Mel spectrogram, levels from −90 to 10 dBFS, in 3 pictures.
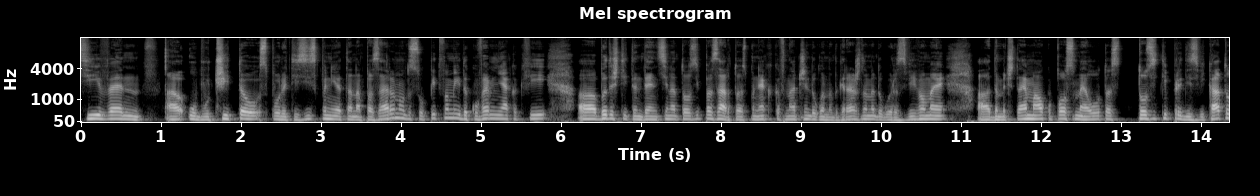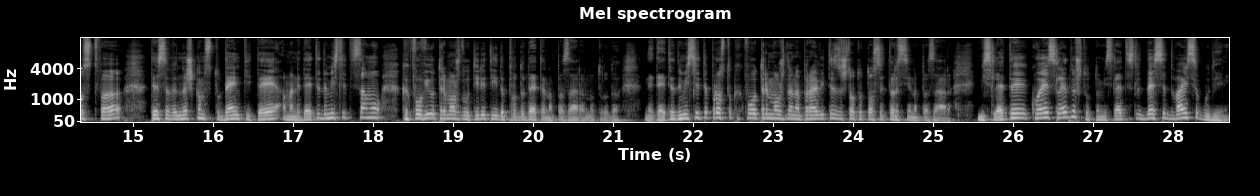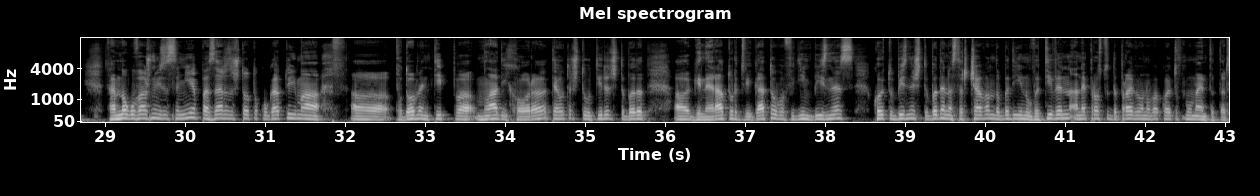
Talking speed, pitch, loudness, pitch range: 185 wpm, 150 Hz, -24 LUFS, 130-165 Hz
